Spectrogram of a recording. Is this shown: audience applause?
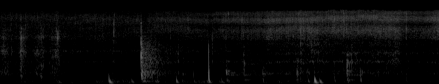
no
